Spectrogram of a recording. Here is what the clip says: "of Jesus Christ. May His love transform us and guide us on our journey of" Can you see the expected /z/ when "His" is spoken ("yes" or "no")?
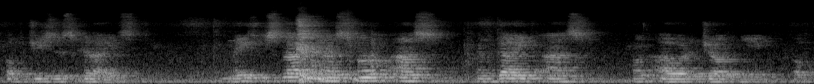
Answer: no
